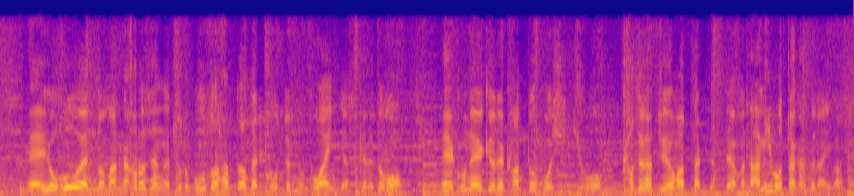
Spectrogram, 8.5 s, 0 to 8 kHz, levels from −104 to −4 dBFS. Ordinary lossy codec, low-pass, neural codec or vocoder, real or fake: MP3, 64 kbps; 7.2 kHz; codec, 16 kHz, 6 kbps, DAC; fake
